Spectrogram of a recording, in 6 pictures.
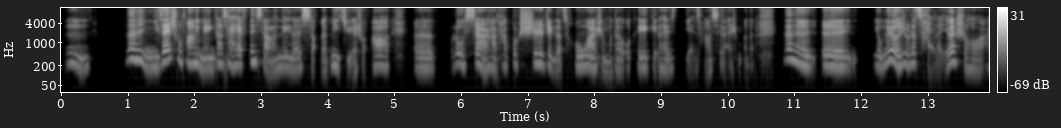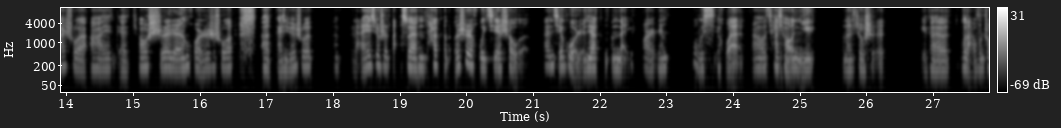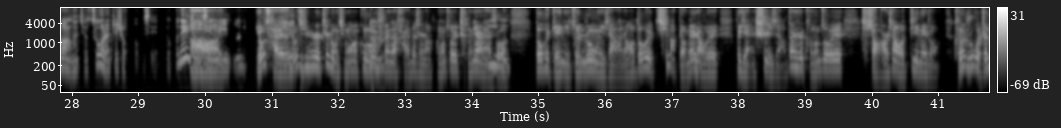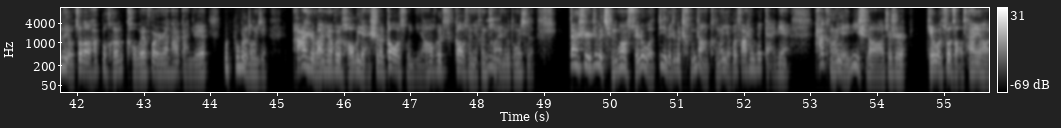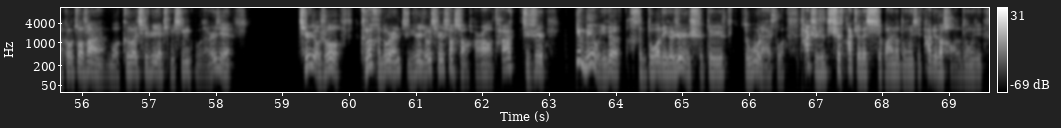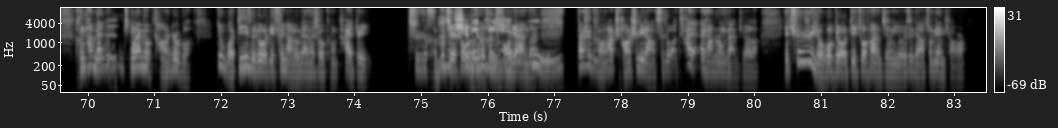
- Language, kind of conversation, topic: Chinese, podcast, 给挑食的人做饭时，你有什么秘诀？
- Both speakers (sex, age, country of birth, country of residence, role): female, 45-49, China, United States, host; male, 20-24, China, United States, guest
- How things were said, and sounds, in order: teeth sucking; laugh; teeth sucking; other background noise; laughing while speaking: "啊"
